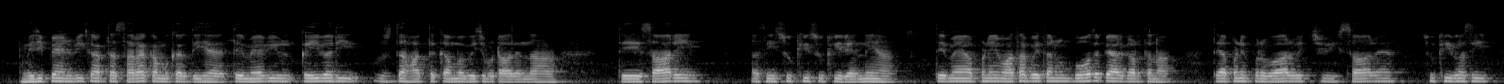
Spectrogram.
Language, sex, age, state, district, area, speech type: Punjabi, male, 18-30, Punjab, Rupnagar, rural, spontaneous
